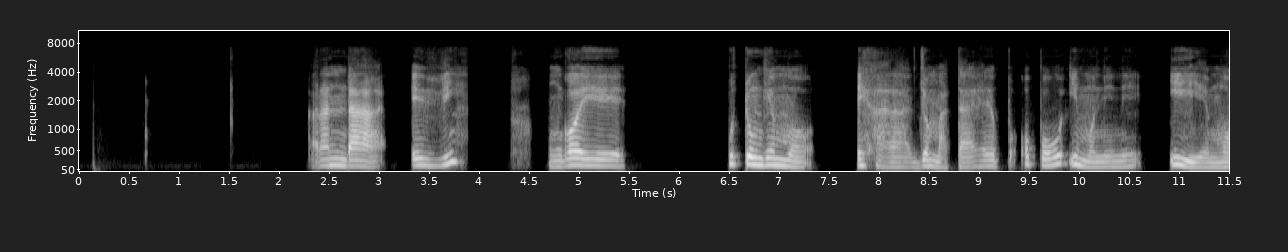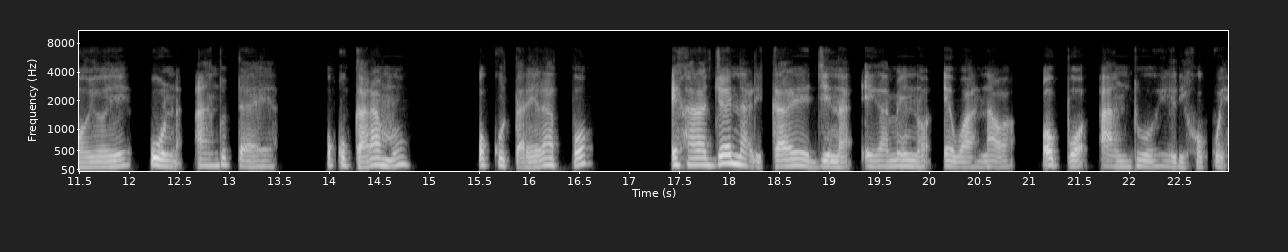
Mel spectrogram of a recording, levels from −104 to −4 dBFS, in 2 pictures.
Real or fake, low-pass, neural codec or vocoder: fake; 7.2 kHz; codec, 16 kHz, 4 kbps, FunCodec, trained on LibriTTS, 50 frames a second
